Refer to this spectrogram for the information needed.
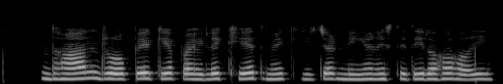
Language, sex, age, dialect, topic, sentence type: Magahi, female, 60-100, Central/Standard, agriculture, statement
